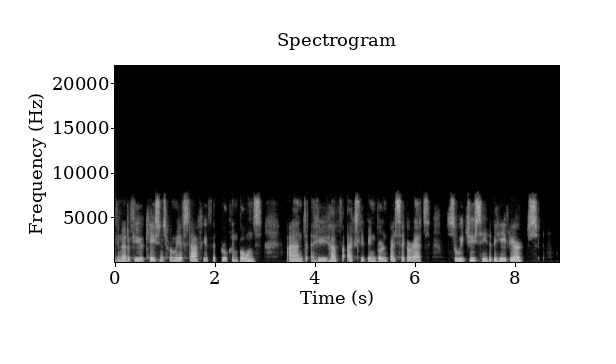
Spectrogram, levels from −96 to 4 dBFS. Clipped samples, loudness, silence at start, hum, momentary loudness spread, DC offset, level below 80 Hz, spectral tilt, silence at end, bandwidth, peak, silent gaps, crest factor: under 0.1%; -27 LUFS; 0 s; none; 7 LU; under 0.1%; -74 dBFS; -4 dB/octave; 0.45 s; 8 kHz; -8 dBFS; none; 20 dB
